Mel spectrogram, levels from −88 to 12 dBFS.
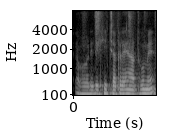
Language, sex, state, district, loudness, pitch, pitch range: Maithili, male, Bihar, Supaul, -30 LUFS, 140 Hz, 135-145 Hz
